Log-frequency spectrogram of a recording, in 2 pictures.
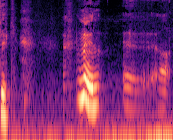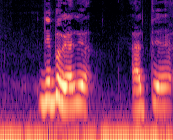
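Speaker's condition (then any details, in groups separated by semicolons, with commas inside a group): Cerebral palsy; has two wheelchairs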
